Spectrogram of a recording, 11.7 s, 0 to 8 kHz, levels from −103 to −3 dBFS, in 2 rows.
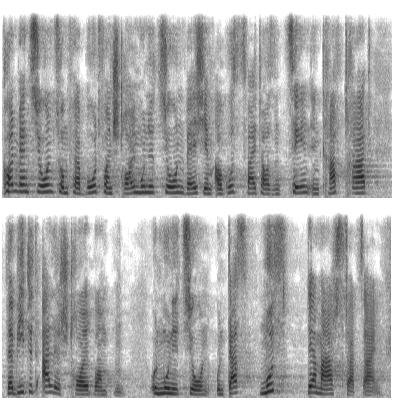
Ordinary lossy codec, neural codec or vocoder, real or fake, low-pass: none; vocoder, 22.05 kHz, 80 mel bands, WaveNeXt; fake; 7.2 kHz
